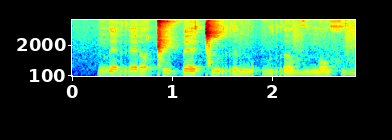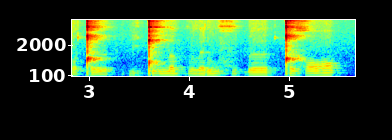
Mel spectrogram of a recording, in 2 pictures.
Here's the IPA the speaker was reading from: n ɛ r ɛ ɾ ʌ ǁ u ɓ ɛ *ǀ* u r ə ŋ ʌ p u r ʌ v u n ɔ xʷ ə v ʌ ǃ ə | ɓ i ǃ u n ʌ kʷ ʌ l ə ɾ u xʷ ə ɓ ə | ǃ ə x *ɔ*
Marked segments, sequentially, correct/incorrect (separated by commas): correct, correct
